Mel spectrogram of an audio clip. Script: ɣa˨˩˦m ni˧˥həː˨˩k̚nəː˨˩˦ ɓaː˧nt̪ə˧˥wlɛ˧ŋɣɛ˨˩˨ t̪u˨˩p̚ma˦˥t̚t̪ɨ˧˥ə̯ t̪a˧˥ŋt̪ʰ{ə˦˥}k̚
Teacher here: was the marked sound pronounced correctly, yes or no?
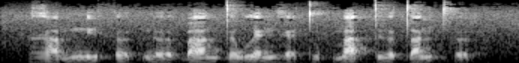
no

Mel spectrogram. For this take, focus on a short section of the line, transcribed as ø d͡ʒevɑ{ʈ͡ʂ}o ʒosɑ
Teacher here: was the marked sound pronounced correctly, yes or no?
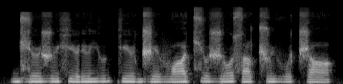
no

